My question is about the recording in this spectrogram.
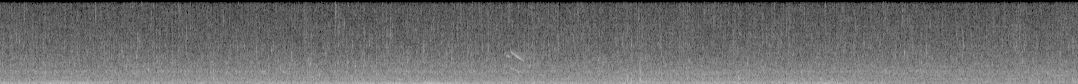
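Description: Shallow creek water running and trickling steadily.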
